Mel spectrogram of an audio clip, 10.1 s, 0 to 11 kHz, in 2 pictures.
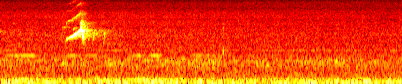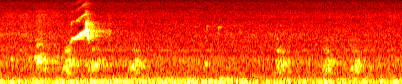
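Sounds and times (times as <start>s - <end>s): faint bird calls: 0.0s - 2.7s, 5.0s - 6.5s.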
